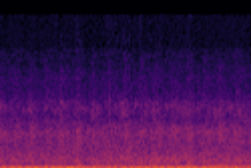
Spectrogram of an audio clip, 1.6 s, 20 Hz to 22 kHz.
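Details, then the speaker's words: 2006–07 Jeep Grand Cherokee 4.7 V8 with engine light on: low, lumpy idle with an uneven beat; dead miss, code P0304, cylinder 4 counting misfires at idle despite a new coil. "I mean, it sounds like a dead miss to me."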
